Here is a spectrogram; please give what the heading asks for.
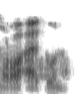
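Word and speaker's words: امرأة: হাজের হি ইয়ামিম জবর ইয়াম তখন এই হামজার উচ্চারণ হচ্ছে না ইয়ামকে সরাসরি ধরে নিচ্ছে হিয়াম মরাতুন সে একজন মহিলা হিয়াম সে একজন মহিলা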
